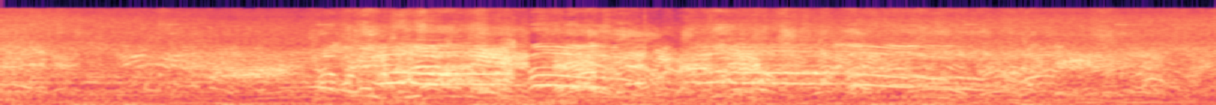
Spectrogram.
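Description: Flame jets roar in short bursts.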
